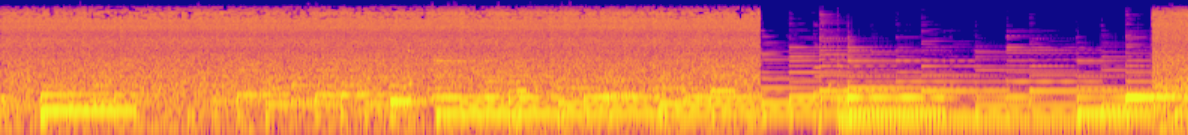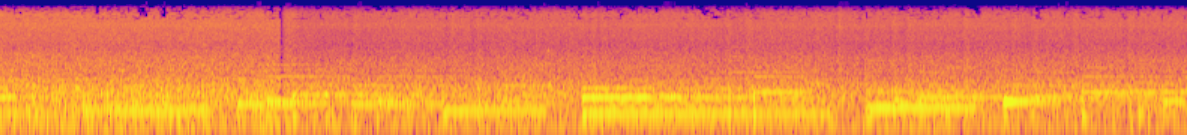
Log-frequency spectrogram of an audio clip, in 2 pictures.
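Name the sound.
river water flowing at Sudun river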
